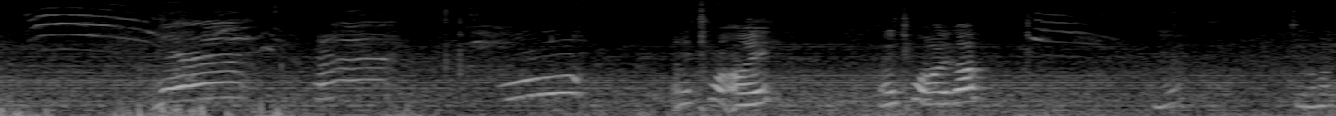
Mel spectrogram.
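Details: Kittens being put to bed on a countryside farm where baby monkeys are also raised: a run of high, thin kitten meows with curving, rising-falling tones, several in quick succession, with quiet human voices between them.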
